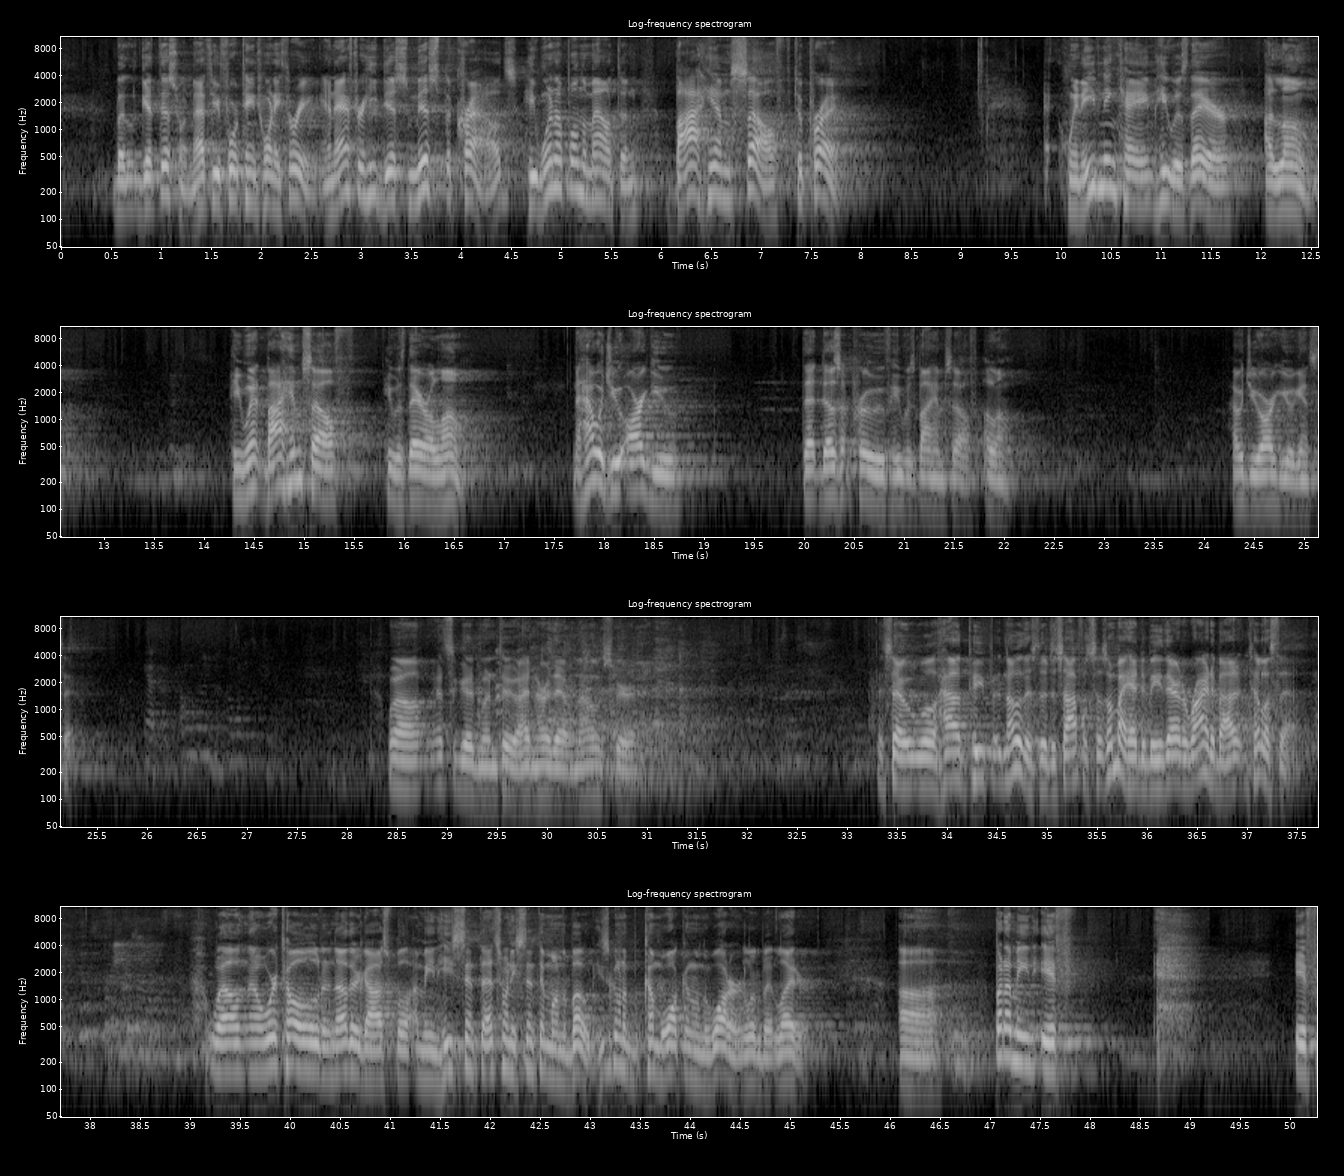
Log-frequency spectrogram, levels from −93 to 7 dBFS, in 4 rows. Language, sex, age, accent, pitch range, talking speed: Russian, male, 50-69, American, 130-195 Hz, 155 wpm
